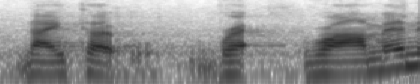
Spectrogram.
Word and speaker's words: Nithya Raman: And the second thing we learned today is how to properly pronounce the name of the LA City Council person for District 4. Councilmember Nithya Raman is here live.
